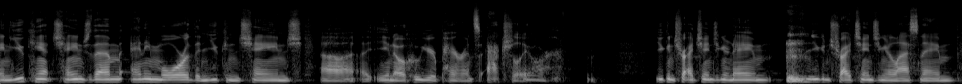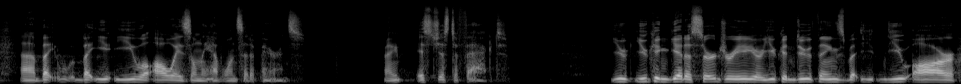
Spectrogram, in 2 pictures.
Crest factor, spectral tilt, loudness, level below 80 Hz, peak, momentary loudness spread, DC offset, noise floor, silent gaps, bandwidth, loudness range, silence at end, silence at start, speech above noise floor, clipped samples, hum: 20 dB; -4.5 dB/octave; -30 LUFS; -84 dBFS; -10 dBFS; 13 LU; under 0.1%; -76 dBFS; none; 16.5 kHz; 8 LU; 0 s; 0 s; 47 dB; under 0.1%; none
